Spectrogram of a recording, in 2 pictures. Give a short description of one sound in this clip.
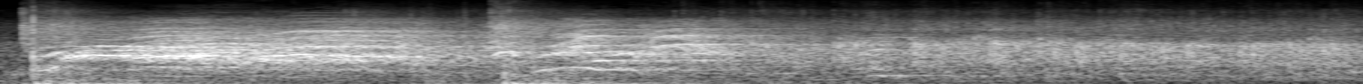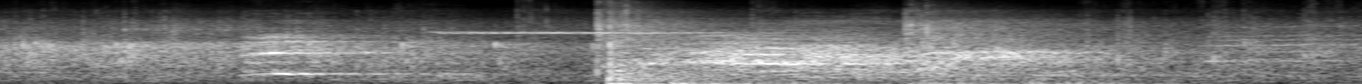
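Young men shout sharp, drawn-out battle cries in a large echoing hall.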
